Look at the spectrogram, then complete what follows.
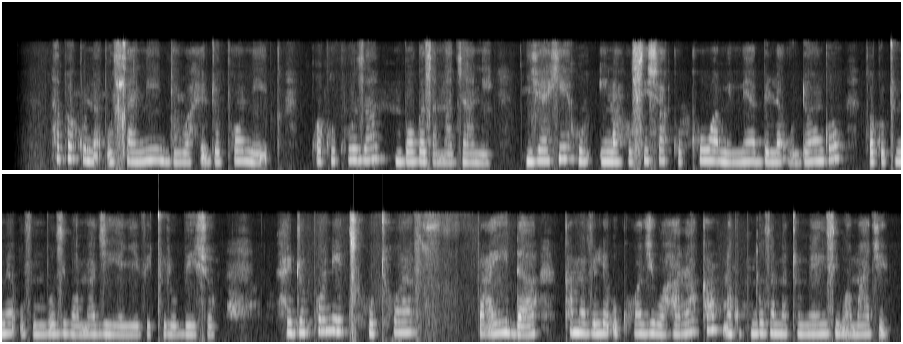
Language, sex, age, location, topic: Swahili, female, 18-24, Nairobi, agriculture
